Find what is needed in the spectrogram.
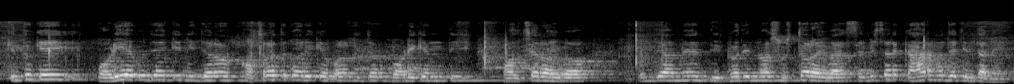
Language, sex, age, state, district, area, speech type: Odia, male, 18-30, Odisha, Puri, urban, spontaneous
